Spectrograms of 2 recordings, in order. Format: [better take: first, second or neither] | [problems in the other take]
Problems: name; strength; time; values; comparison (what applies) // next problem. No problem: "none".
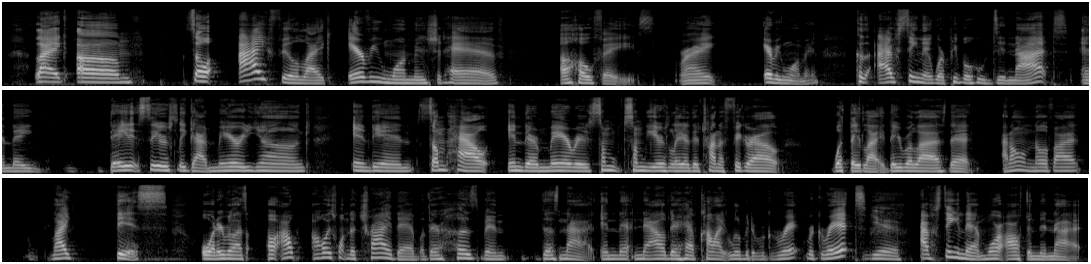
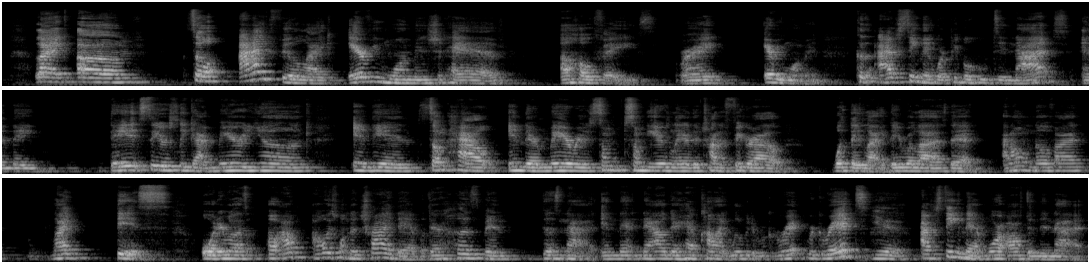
first | off-mic speech; far // room echo; very slight; dies away in 0.4 s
